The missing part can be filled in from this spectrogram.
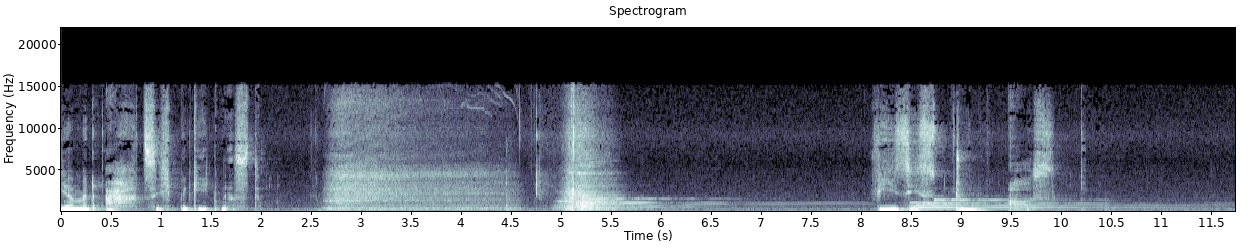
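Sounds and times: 
speech: 0.0 - 2.0, 8.2 - 10.0
slow deep breath during a guided meditation: 2.6 - 5.8.

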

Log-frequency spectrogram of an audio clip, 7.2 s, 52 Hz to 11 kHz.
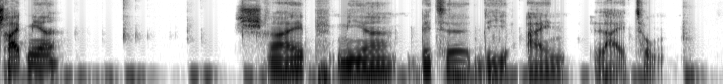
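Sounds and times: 
speech: 0.0 - 0.6, 2.4 - 7.0
typing on a computer keyboard: 0.5 - 7.2.

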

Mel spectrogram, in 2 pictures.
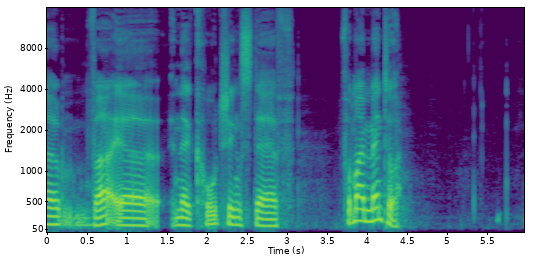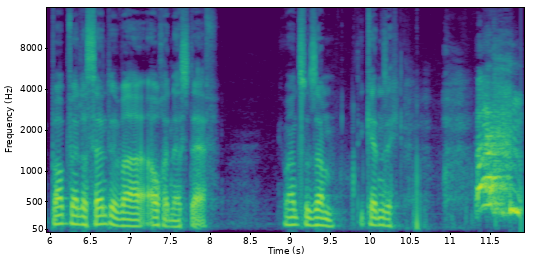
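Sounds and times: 
speech: 0.0 - 3.2, 3.8 - 4.6, 6.1 - 8.2, 9.0 - 11.6
sneeze: 11.4 - 11.9.

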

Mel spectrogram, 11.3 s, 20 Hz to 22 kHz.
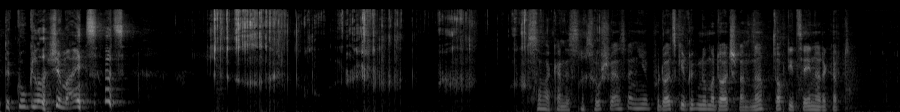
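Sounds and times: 
speech: 0.0 - 1.7, 6.7 - 11.2
crunchy chips being chewed: 2.2 - 7.6.

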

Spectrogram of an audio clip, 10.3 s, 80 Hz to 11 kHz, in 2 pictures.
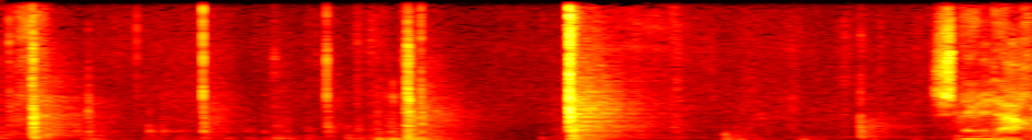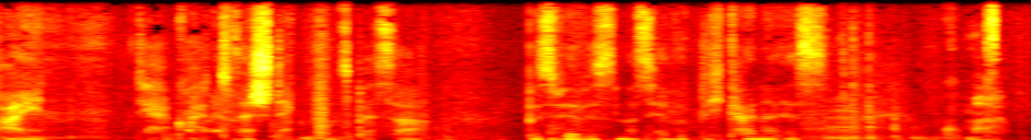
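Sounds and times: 
door opening with clunks and rattles: 0.0 - 3.3
speech: 4.7 - 10.2.

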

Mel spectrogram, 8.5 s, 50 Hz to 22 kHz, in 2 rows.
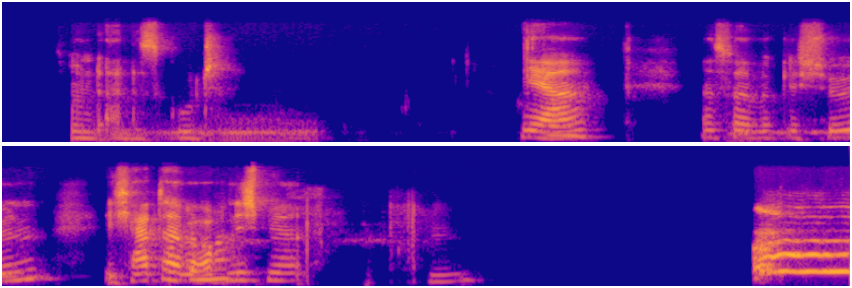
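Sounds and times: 
speech: 0.4 - 1.7, 2.6 - 6.7
dog growling: 0.6 - 1.7, 3.6 - 4.5.

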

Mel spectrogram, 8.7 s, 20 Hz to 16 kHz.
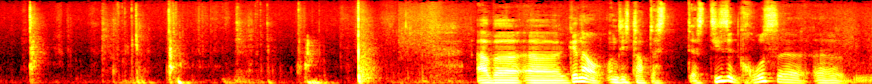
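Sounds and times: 
pages of a soft-covered early photobook flipping: 0.2 - 4.2
speech: 4.8 - 8.7.

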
